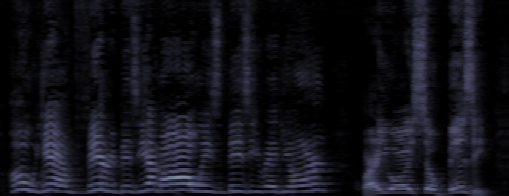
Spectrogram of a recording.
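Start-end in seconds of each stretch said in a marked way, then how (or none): 0.2-3.3 high, pitched-up mother-bird puppet voice. Voicing Mama Robin, who answers that she is busy: Mama Robin puppet voice. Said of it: "you're really busy, huh?".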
